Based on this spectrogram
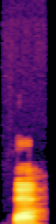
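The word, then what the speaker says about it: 和: Speaking of harmony, in Japanese language it's pronounced wa.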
